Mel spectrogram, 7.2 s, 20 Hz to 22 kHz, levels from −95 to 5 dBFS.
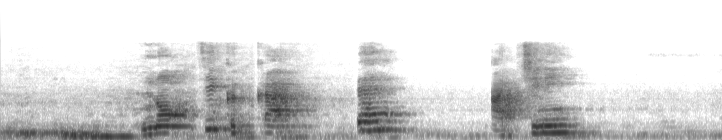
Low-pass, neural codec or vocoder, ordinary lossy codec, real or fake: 7.2 kHz; vocoder, 44.1 kHz, 128 mel bands, Pupu-Vocoder; AAC, 48 kbps; fake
